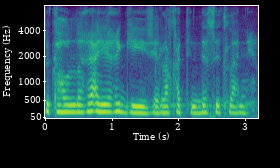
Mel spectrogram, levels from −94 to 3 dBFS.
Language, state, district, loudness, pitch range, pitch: Sumi, Nagaland, Kohima, -15 LUFS, 170-195 Hz, 185 Hz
